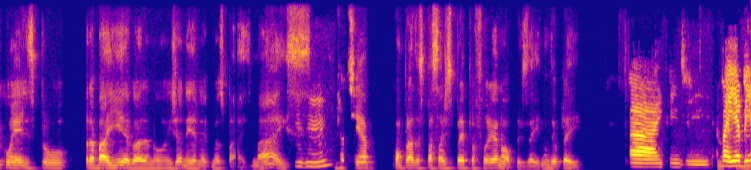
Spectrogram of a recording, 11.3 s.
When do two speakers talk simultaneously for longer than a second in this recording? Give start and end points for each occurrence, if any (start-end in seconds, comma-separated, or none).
none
